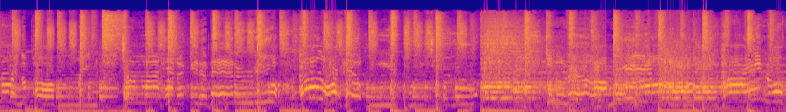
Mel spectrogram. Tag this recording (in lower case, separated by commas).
music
